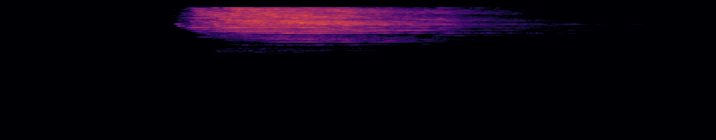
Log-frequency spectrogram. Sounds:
bell, chime

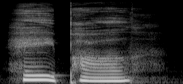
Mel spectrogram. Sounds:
woman speaking, human voice, speech

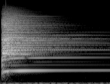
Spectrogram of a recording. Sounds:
percussion, musical instrument, music, gong

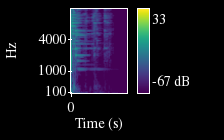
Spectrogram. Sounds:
glass, shatter

